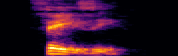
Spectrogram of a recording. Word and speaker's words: Feizi: Is it Fayez? – Fayzi.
